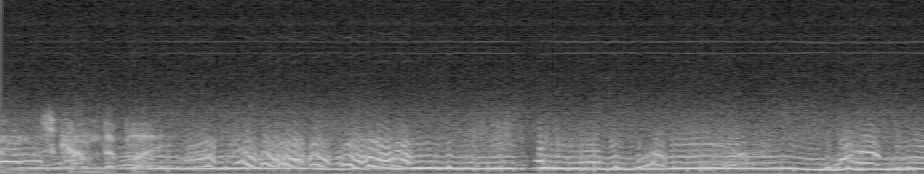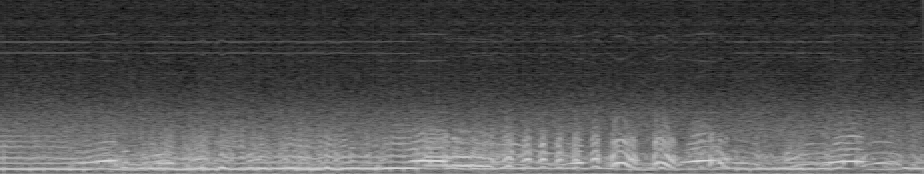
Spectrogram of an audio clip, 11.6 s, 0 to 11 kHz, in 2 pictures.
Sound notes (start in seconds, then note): 0.0 prairie chicken calling & booming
